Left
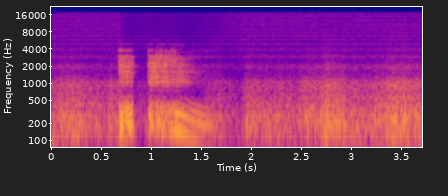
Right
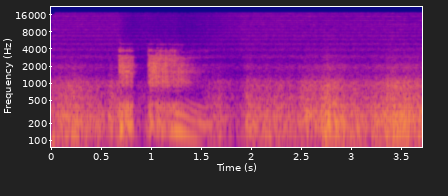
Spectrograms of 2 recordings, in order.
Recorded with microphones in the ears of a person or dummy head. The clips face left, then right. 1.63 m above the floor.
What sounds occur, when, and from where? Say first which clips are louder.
0.7 s throat clearing: left 10 dB; 75° left (ahead or behind)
